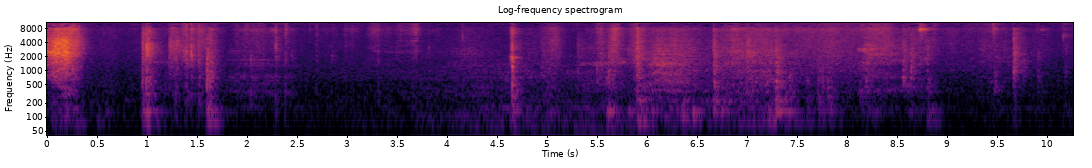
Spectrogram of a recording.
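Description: Tarot cards being handled and a card laid down on a cloth-covered table: a few faint taps and clicks, then a soft rustle of the deck for a few seconds.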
